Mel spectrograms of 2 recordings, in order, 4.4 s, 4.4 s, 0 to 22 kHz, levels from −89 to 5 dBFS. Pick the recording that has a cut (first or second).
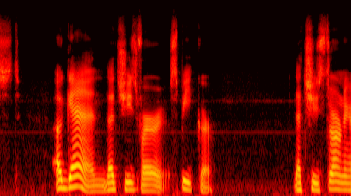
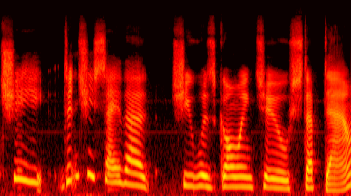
first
